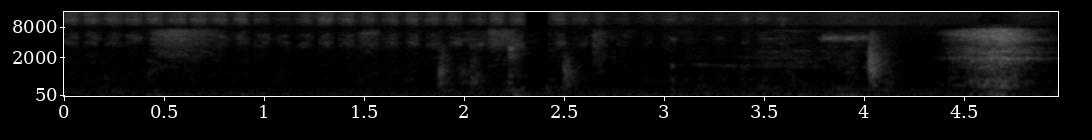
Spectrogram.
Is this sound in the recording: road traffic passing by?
no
